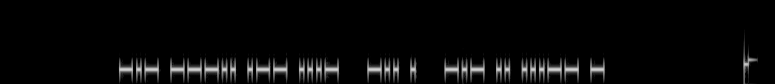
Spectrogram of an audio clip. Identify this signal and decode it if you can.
Morse code, heard as a keyed tone, about 27 wpm, 700 Hz. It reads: K8WV DE KI3T
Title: USA Callsign DE Callsign - 4 Characters - 28wpm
